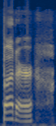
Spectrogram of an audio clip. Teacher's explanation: And even individual sounds, like the T in the word butter, often ends up sounding more like a D to someone with a trained ear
